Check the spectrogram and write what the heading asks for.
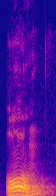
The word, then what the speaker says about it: om: it as a sentence om om means what om is the first manifestation of this universe the first manifestation of universe is om it has got three syllables a u m all words all sounds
